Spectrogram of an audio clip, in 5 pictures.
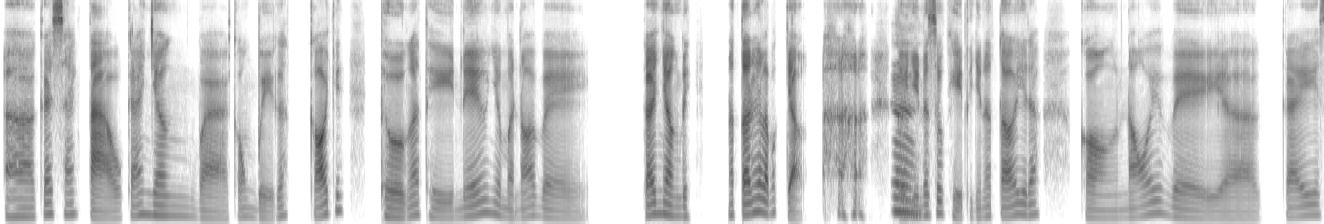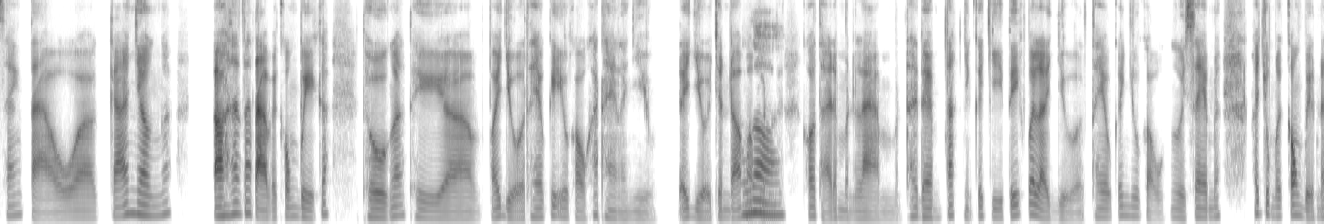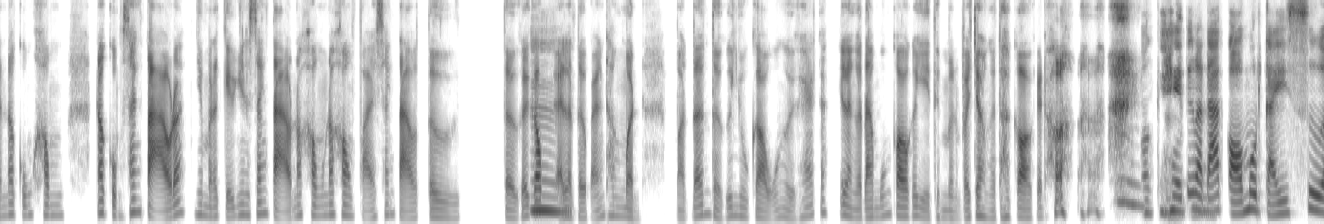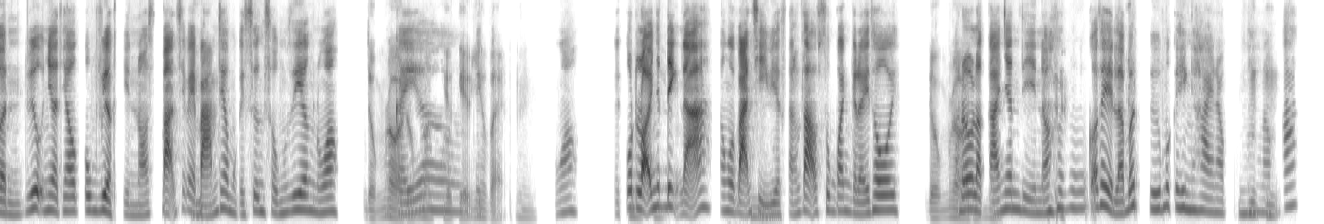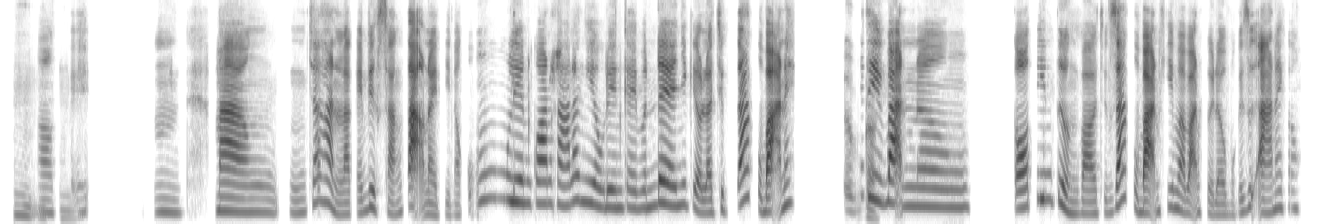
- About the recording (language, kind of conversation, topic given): Vietnamese, podcast, Quy trình sáng tạo của bạn thường bắt đầu ra sao?
- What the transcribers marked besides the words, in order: laugh; laughing while speaking: "OK"; laughing while speaking: "đó"; laugh; other background noise; bird; laugh; tapping; laughing while speaking: "nó"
